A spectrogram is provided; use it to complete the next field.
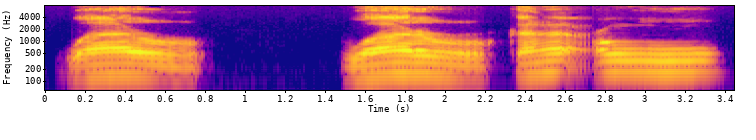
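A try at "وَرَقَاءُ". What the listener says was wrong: Nah, kurang tarkik aja. Tebalnya sudah lumayan. Waro, waro, gitu. Waroka'u.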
